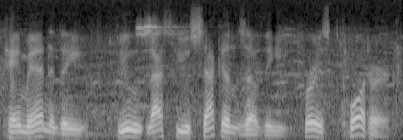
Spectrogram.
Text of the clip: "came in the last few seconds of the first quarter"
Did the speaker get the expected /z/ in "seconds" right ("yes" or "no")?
yes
